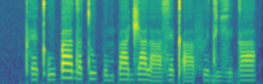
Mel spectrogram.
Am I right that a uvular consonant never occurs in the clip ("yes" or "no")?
yes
